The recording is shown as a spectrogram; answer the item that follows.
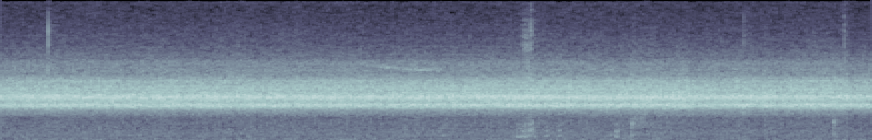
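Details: Cicada song recorded in the wild at Monaragala, Sri Lanka: a continuous shrill, hissing whine at constant intensity, with a couple of faint soft clicks near the middle.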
